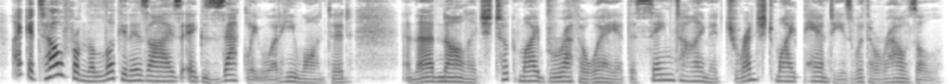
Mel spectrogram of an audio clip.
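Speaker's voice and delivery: ordinary delivery, nothing marked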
